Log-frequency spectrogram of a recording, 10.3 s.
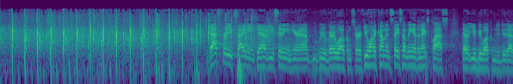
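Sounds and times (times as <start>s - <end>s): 
rhythmic applause from a class audience: 0.0s - 5.7s
speech: 4.2s - 10.2s.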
